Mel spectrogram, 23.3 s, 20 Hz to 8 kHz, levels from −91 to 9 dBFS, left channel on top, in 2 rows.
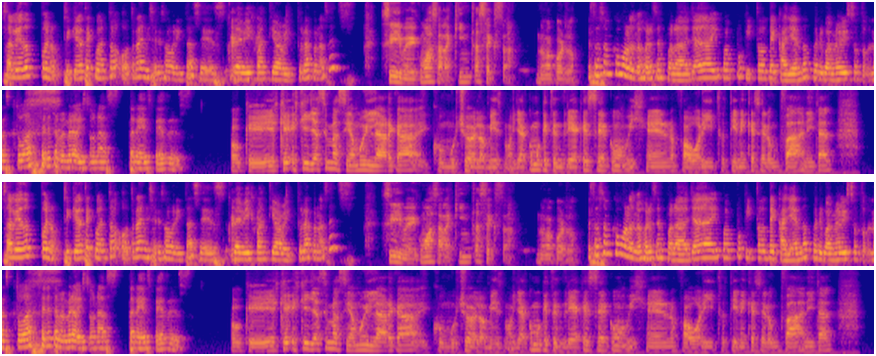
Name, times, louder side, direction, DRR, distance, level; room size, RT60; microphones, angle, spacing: voice 1, 0.0-4.7 7.8-13.1 13.3-14.0, right 1 dB, 35° right, 1.0 m, -20 dB
voice 2, 3.0-3.5 4.8-6.8 7.1-7.6 12.0-12.4 14.7-23.0, left 3 dB, 80° left, 0.7 m, -24 dB
2.6 x 2.2 x 2.5 m
head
